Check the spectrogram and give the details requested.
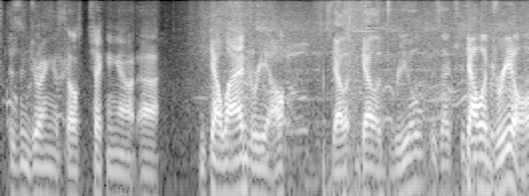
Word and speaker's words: Galadriel: enjoying herself checking out Galadriel Gallup Galadriel is that Galadriel eccentrics graduate is it you know what I nailed it all right this first pronunciation was like hey it's like dreidel yeah it's like gerade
